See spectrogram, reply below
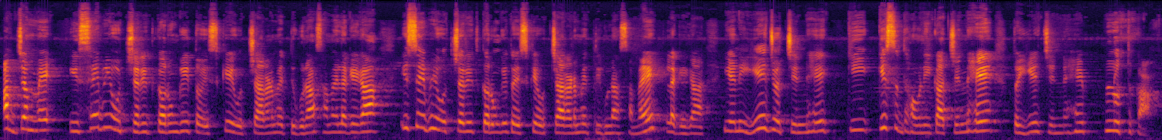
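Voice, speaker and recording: A woman's voice: a little high, measured pace, few pauses. A woman teaching a Hindi grammar lesson for exam preparation, reading out each question and explaining the answer step by step.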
